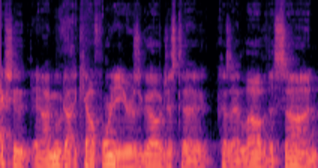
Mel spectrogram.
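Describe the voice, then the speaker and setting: A man with an American accent talks fairly quickly. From US Midwest, Chicago suburbs. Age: 40s. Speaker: expat guest. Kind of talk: casual chat. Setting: studio. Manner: halting, many fillers.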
